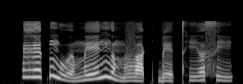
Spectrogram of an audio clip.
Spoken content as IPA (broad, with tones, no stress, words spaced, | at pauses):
ɣɛ˦˥t̚ŋu˨˩˨ə̯me˧˥ŋə˨˩˨m va˨˩k̚ɓe˨˩˨t̪ʰi˧˥ə̯ si˧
